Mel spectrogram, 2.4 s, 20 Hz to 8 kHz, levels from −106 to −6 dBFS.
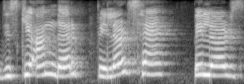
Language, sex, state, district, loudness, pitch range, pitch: Hindi, female, Bihar, Saharsa, -15 LUFS, 325-380 Hz, 350 Hz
